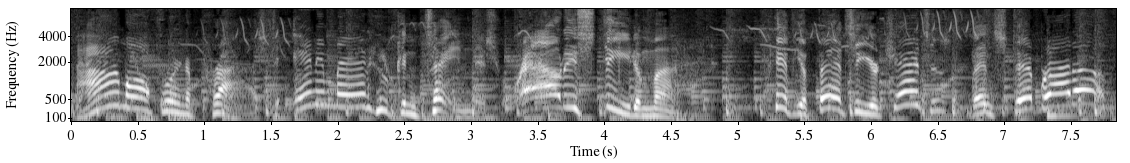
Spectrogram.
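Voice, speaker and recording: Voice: medium pitch, wildly swooping pitch, unhurried. An actor voicing a folksy adult male rodeo cowboy who drawls and calls everyone champ, in a cartoon game cutscene. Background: music.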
